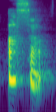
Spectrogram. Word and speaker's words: 朝: which means morning and it's pronounced Assa this chart shows the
